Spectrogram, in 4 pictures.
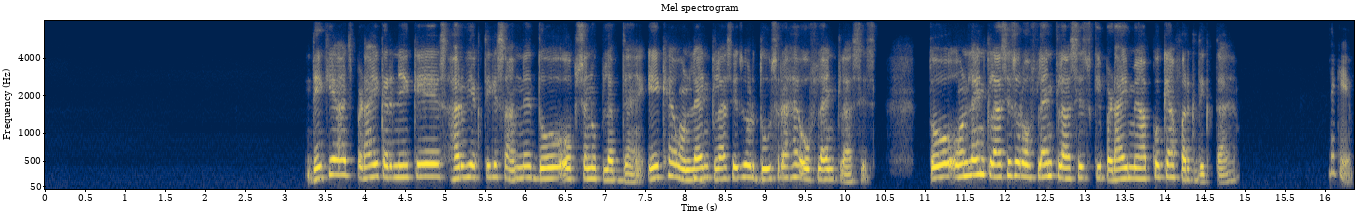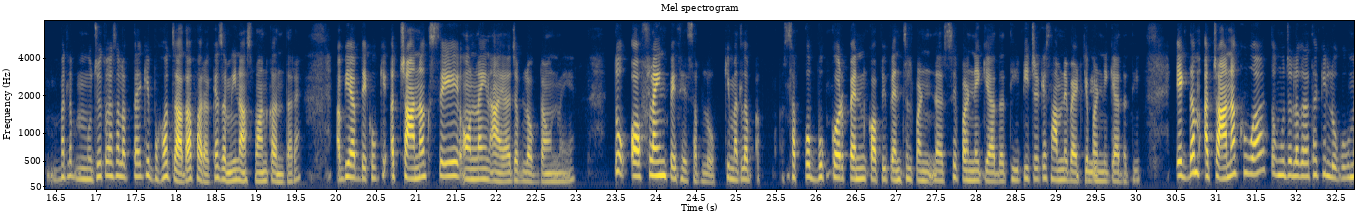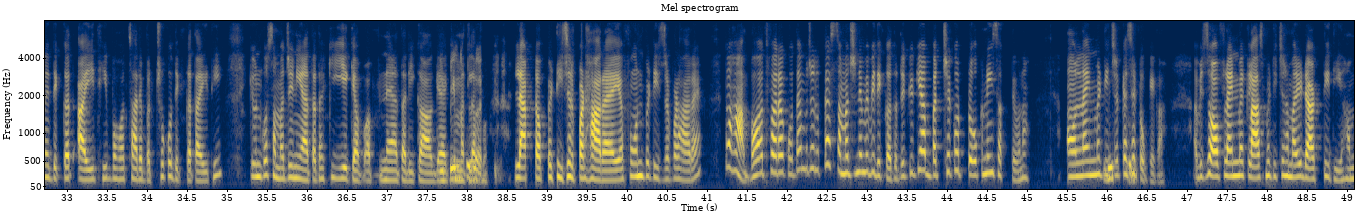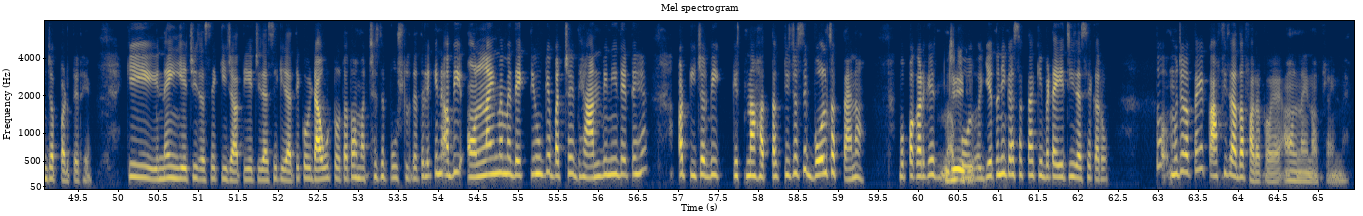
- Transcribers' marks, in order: in English: "ऑप्शन"; in English: "क्लासेज़"; in English: "क्लासेस"; in English: "क्लासेस"; in English: "क्लासेस"; static; in English: "बुक"; in English: "टीचर"; in English: "टीचर"; in English: "टीचर"; distorted speech; in English: "टीचर"; in English: "क्लास"; in English: "टीचर"; in English: "डाउट"; in English: "टीचर"; in English: "टीचर"
- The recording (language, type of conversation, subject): Hindi, podcast, ऑनलाइन कक्षाओं और ऑफलाइन पढ़ाई में आपको क्या फर्क महसूस हुआ?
